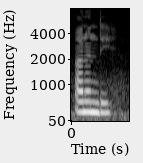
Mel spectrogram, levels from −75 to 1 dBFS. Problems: none marked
